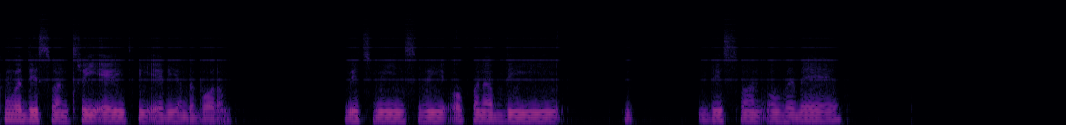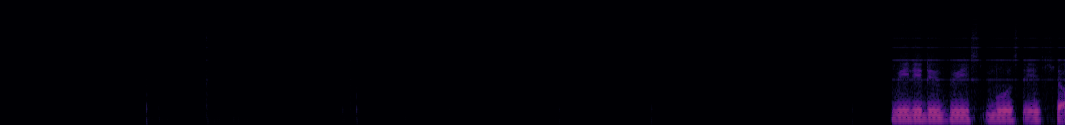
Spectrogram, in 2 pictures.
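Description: A man talks calmly into a close microphone, in bursts with pauses.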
